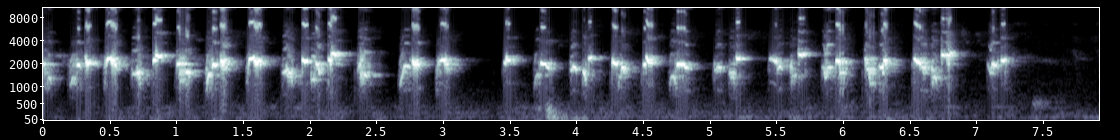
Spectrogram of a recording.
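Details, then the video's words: Yellow-vented bulbul giving sharp gacor 'ngalas tajam' song to draw replies from other birds: a steady stream of bubbly chirped notes, several each second, with one low thump midway. "KICAU SUARA trucukan gacor NGALAS TAJAM"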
